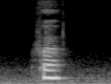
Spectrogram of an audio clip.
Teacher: 唇を少し開けてその隙間から息を吹いて出す摩擦音です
